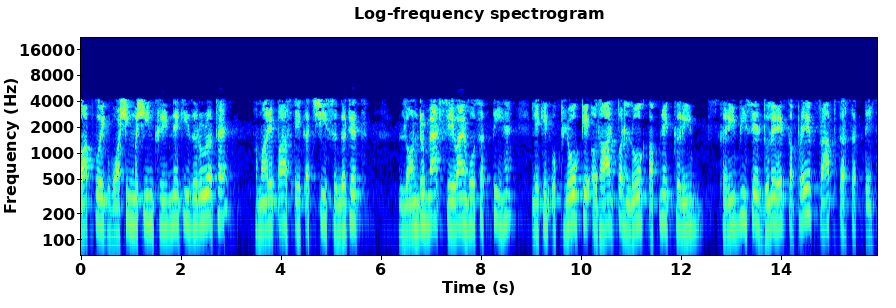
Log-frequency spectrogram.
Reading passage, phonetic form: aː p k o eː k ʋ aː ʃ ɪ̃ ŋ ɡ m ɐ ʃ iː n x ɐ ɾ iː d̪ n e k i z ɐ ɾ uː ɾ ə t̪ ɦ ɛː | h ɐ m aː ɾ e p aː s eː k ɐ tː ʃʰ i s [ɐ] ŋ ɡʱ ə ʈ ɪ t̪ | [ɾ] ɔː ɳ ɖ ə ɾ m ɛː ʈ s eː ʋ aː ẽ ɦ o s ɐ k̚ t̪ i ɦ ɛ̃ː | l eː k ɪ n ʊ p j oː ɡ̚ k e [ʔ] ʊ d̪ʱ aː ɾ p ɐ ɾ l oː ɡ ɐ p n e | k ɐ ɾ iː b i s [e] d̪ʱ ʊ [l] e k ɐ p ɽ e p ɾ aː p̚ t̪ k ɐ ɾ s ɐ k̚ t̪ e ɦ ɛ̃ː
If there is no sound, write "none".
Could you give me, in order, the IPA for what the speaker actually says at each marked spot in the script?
ɐ̃, l, ʔ, e, l

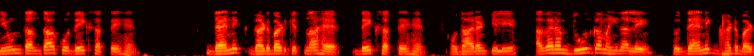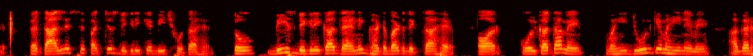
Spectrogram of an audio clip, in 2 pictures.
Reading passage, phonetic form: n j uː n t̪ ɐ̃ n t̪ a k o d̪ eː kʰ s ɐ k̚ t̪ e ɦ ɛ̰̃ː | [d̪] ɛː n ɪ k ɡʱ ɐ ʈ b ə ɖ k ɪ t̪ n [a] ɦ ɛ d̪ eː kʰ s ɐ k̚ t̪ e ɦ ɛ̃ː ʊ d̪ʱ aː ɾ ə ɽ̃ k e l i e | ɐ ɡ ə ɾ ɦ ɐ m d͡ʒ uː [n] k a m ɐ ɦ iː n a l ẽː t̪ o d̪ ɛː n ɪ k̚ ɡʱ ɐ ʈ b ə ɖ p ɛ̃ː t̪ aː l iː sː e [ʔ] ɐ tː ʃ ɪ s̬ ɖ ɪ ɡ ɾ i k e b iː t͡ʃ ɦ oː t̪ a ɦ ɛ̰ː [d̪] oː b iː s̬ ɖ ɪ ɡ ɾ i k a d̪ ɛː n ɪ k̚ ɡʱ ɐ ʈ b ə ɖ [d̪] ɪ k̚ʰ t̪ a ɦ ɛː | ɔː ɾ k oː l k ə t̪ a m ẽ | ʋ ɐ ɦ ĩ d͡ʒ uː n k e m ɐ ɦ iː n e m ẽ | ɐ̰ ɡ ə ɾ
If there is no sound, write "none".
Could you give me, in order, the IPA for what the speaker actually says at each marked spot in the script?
d̪, a, n, p, t̪, d̪

